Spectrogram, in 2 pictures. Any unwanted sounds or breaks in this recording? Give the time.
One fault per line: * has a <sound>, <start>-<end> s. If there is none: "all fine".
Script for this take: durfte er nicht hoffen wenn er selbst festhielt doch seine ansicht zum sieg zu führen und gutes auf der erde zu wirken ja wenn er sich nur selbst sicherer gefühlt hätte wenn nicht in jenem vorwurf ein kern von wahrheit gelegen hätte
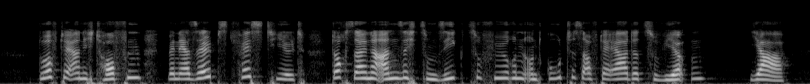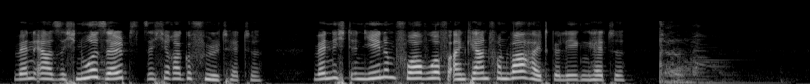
* has a thud, 14.7-16.0 s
